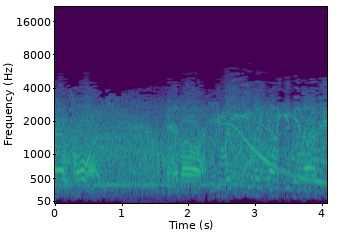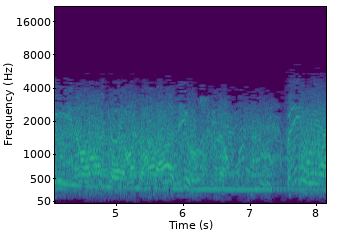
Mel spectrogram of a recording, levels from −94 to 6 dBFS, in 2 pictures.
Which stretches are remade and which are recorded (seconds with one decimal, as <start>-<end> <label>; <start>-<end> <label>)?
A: 0.0-2.7 recorded; 2.7-3.6 remade; 3.6-4.7 recorded; 4.7-5.6 remade; 5.6-8.2 recorded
